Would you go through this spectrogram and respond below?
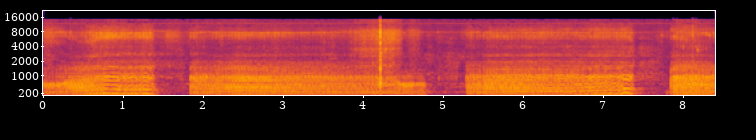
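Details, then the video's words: Pet female Tibetan Spaniel growling while guarding her toy indoors: long rough rumbling growls lasting about a second and a half each, separated by short pauses, with harmonic stacks shifting in pitch as the growl rises and falls. "Mad Tibetan Spaniel"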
